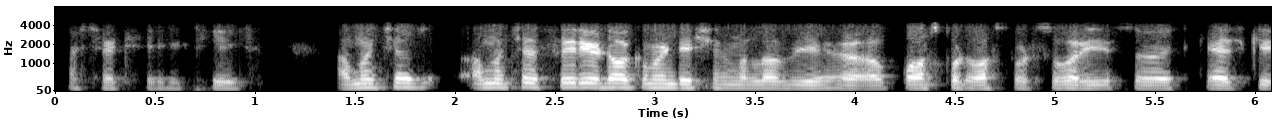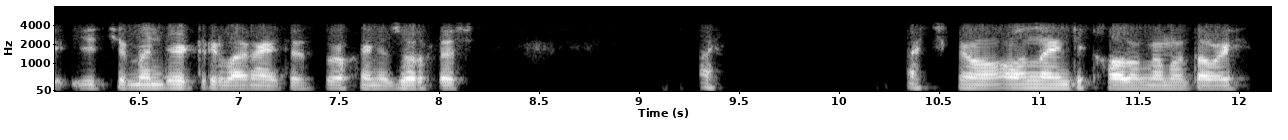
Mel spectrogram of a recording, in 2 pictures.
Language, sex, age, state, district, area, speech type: Kashmiri, male, 18-30, Jammu and Kashmir, Ganderbal, rural, conversation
